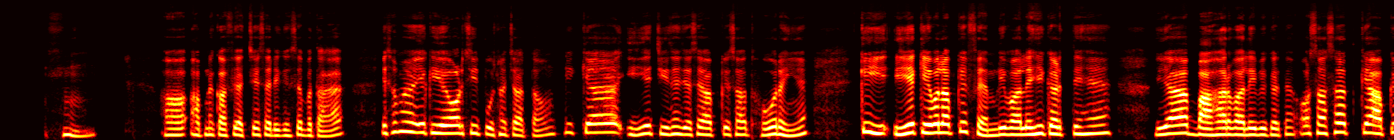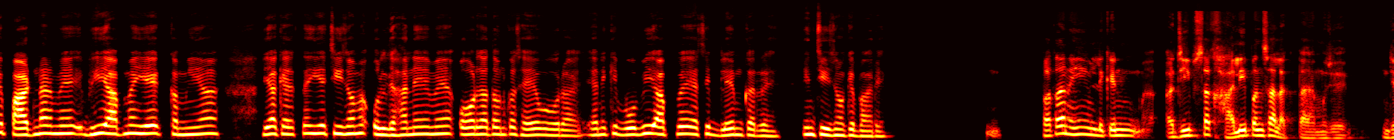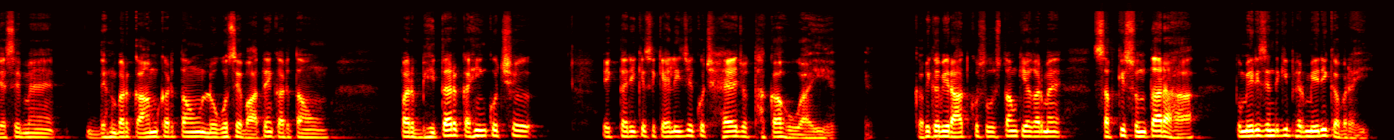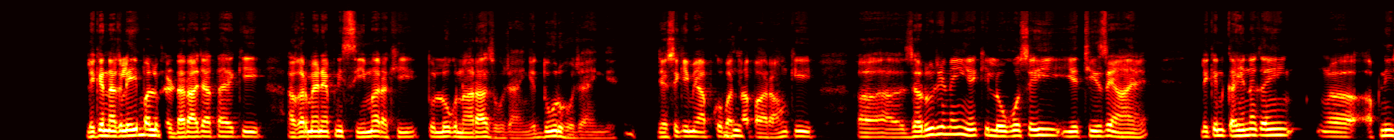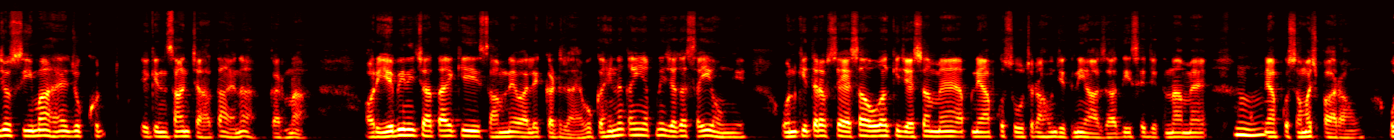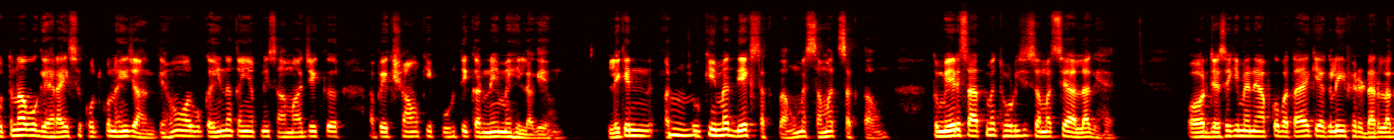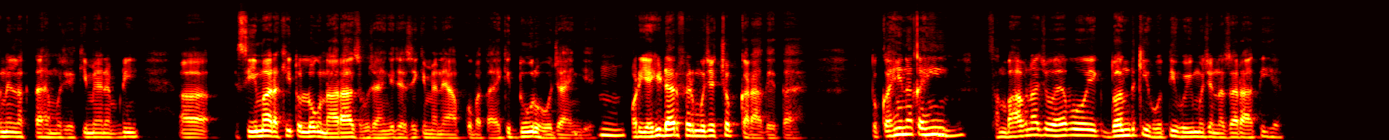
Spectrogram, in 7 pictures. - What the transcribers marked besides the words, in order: in English: "फ़ैमिली"; in English: "पार्टनर"; in English: "ब्लेम"
- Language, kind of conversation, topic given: Hindi, advice, दोस्तों के साथ पार्टी में दूसरों की उम्मीदें और अपनी सीमाएँ कैसे संभालूँ?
